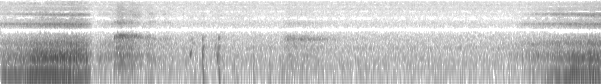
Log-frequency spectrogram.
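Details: Low, rumbling snores at the start and end, with a quiet stretch between, from a sleeping dog named Floyder, recorded on an Android phone; dog snoring.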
